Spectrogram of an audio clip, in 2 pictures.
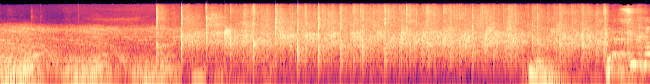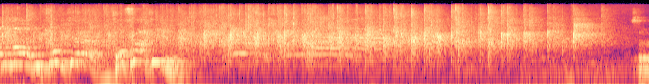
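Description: A live band plays in a large hall.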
